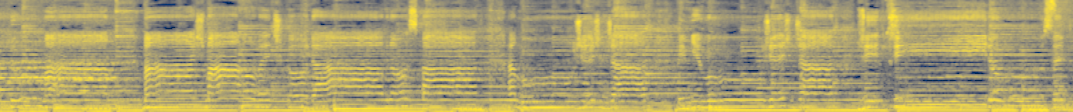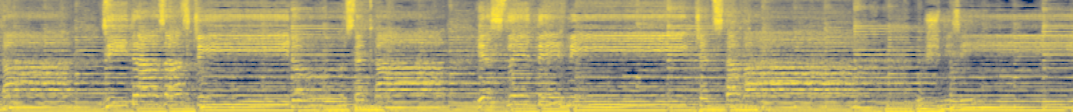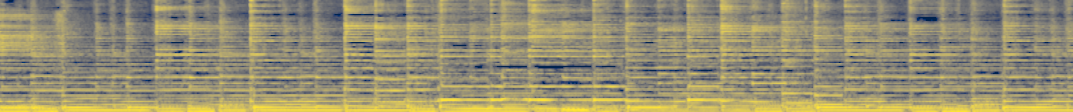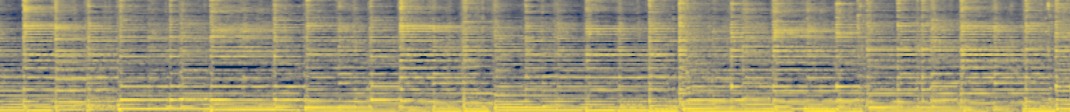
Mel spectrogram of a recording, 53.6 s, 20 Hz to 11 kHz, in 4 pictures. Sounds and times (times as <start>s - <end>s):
Christian music: 0.0s - 53.6s.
